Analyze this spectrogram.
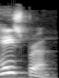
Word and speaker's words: Happisburgh: Europe are found in Happisburgh (pronounce as Haze-bruh!)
